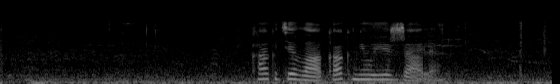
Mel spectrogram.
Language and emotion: Russian, neutral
